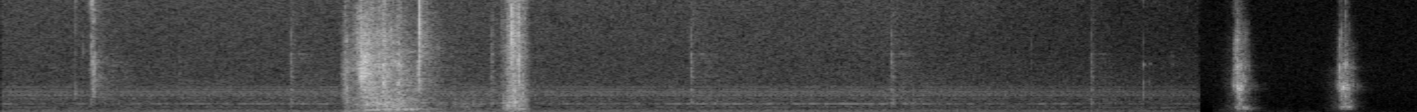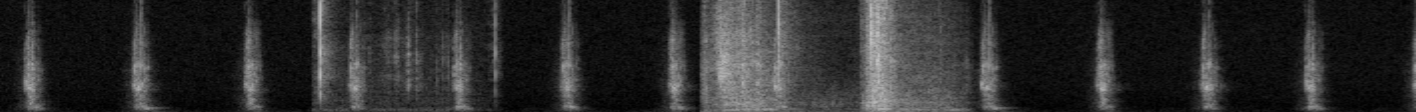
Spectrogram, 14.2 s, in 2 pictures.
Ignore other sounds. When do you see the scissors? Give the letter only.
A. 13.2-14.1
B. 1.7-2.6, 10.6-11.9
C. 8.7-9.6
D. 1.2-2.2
C.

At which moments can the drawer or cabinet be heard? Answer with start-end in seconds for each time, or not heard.
1.7-2.6, 10.6-11.9.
